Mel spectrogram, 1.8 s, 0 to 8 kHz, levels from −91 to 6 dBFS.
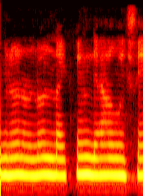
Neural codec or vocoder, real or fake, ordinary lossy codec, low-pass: codec, 16 kHz, 2 kbps, FunCodec, trained on LibriTTS, 25 frames a second; fake; none; 7.2 kHz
